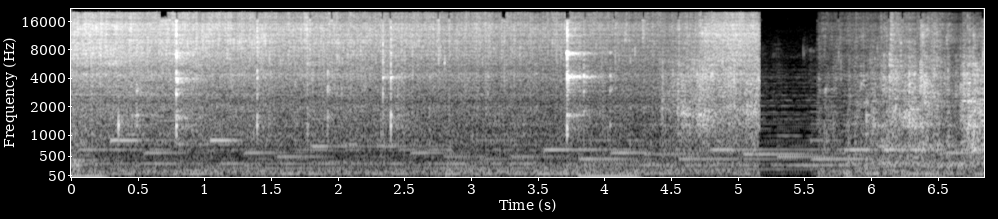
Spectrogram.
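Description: Ground masala for a coastal-style prawn ghee roast hits a hot pan and sizzles steadily, with scattered scraping clicks of stirring and a brief lull near the end before the frying resumes.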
